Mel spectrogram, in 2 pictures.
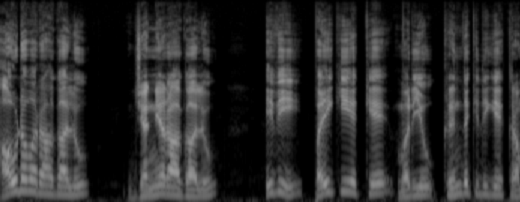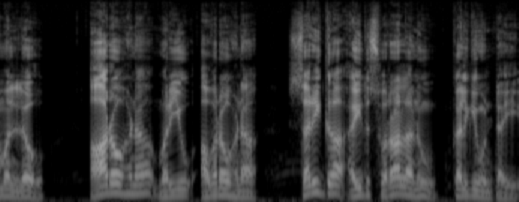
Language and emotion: Telugu, neutral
